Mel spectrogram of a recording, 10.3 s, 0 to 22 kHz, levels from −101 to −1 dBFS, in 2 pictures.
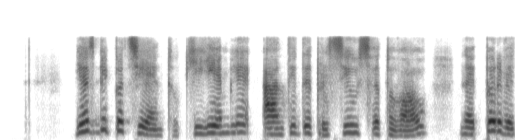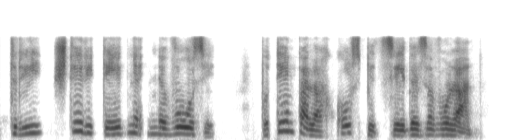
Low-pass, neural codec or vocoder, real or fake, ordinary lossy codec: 7.2 kHz; codec, 16 kHz, 2 kbps, FreqCodec, smaller model; fake; MP3, 96 kbps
